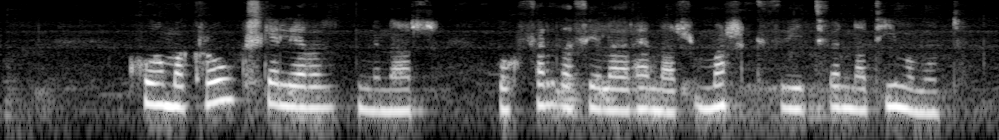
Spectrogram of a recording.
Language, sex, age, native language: Icelandic, female, 14, Icelandic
